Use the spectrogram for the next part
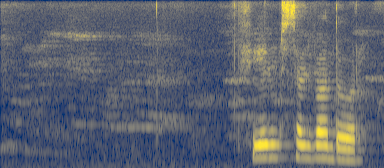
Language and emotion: Russian, neutral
